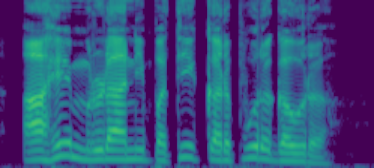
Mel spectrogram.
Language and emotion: Marathi, neutral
